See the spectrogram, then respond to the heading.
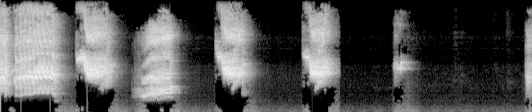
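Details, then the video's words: Senegal parrot giving harsh, high-pitched squawking calls in short bursts, roughly one per second, with no other sounds. "تغريد ببغاء السنيغالي the sound of the parrot senegal"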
